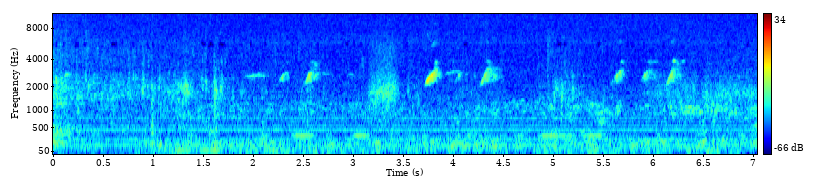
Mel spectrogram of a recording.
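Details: Dusky Long-tailed Cuckoo, a hard-to-see migratory bird calling at an African waterhole in December, giving short, clear, upslurred whistles in loose groups of two or three, fairly high-pitched, over a steady low hum.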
